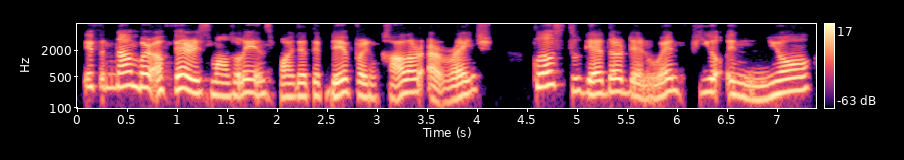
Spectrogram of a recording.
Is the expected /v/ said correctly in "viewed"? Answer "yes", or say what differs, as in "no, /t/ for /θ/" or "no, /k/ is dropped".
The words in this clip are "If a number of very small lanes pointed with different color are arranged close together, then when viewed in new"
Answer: no, /f/ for /v/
